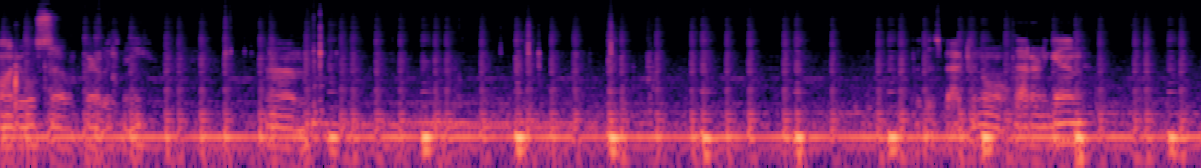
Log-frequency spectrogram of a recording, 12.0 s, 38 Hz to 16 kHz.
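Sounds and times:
low synthesizer thumps: 0.1 - 12.0
steady low synthesizer tone: 0.4 - 10.2.

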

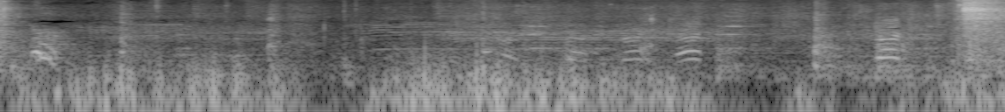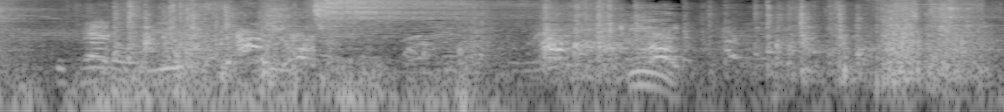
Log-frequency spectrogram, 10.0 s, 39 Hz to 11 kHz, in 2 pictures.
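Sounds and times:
metal crate knocks and rattles: 5.6 - 6.8, 7.7 - 10.0.

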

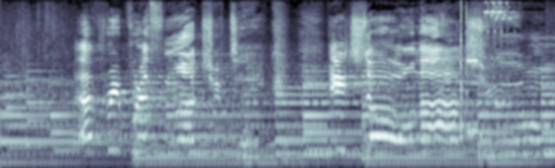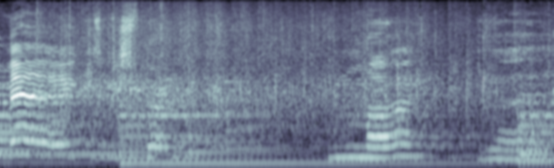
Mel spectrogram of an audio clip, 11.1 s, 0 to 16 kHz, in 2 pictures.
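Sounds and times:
slow piano ballad: 0.0 - 11.0.

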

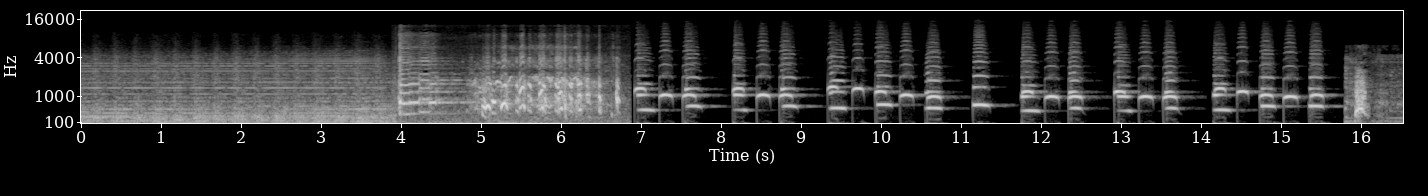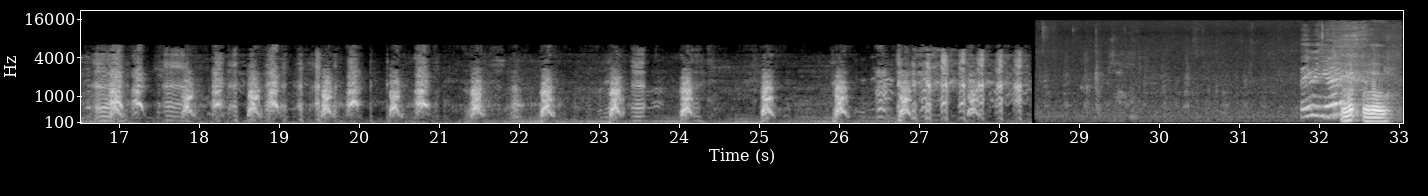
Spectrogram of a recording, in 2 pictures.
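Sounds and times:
dog barking: 15.9 - 16.2, 16.8 - 22.5, 23.1 - 23.4, 24.0 - 24.3, 25.0 - 25.3, 26.0 - 27.9
faint hiss: 28.5 - 33.0.

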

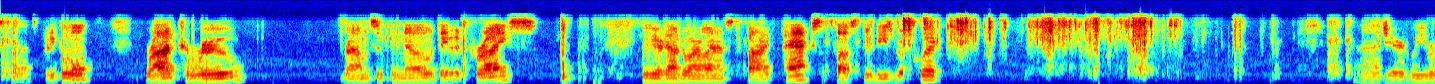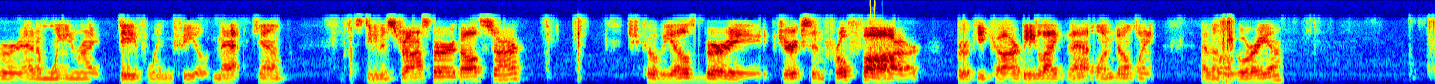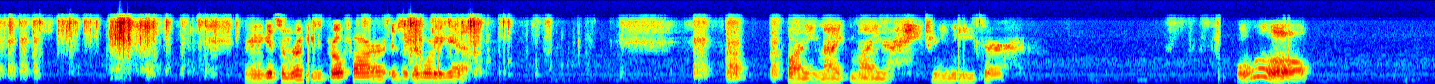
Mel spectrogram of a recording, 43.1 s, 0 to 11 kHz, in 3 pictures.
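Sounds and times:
wrapper crinkling and tearing: 8.6 - 12.8, 28.6 - 31.1, 32.3 - 34.3.

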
